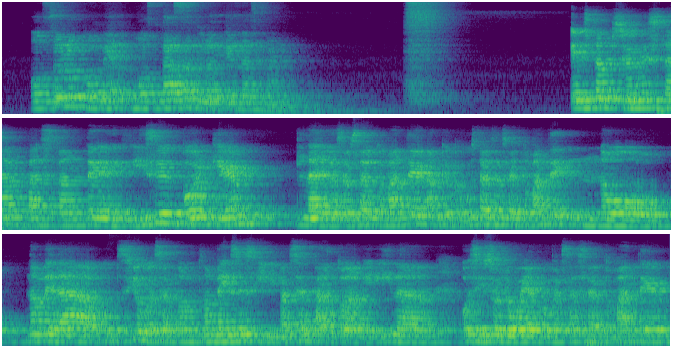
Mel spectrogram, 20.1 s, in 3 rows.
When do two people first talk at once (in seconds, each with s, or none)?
none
